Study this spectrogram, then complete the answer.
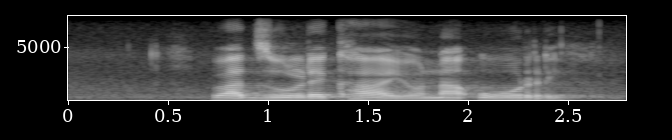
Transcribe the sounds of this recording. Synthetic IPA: βad͡zuɺɛkʰajɔnaʔuːri

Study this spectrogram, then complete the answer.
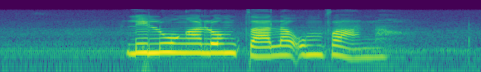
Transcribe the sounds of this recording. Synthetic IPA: liluŋalom̩d̥z̥ʱalaum̩faːna

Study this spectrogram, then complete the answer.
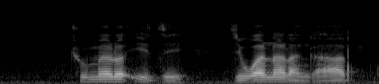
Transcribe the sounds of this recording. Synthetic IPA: t͡ʃʰumɛɺɔʔid͡zi | d͡ziwanaɺaŋɡaːpi̥

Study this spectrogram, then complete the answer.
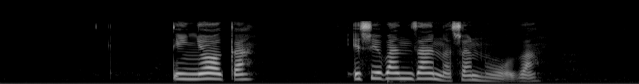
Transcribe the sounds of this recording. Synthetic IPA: tiɲɔka | iʂiβand͡zanaʂan̤ɔ̰ːβa

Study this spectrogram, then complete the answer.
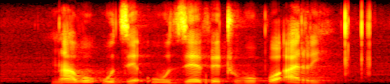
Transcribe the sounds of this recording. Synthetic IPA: naβɔʔud͡zɛʔud͡zɛɸetʰuβupʼɔʔa̰ri

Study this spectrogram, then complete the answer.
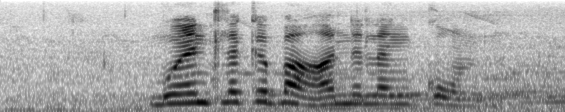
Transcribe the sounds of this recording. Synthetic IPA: muəntləkəbəɦɐndələŋkɔn

